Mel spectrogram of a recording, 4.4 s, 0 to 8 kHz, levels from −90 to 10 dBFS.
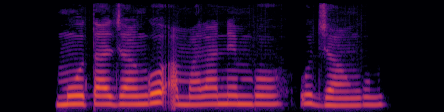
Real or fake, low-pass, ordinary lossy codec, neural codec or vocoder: real; 7.2 kHz; MP3, 48 kbps; none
